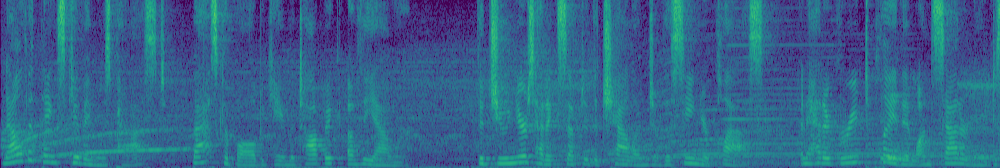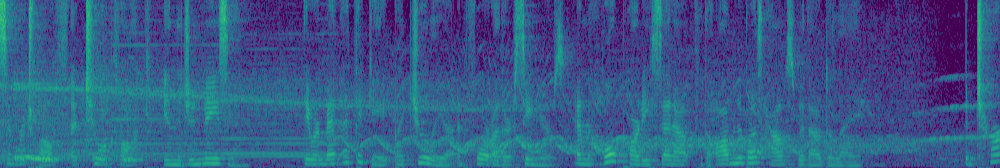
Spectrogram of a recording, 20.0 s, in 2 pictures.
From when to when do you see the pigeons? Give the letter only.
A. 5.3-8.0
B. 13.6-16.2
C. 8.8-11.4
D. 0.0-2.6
C.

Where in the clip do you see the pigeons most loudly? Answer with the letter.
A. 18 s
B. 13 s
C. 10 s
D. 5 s
C.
